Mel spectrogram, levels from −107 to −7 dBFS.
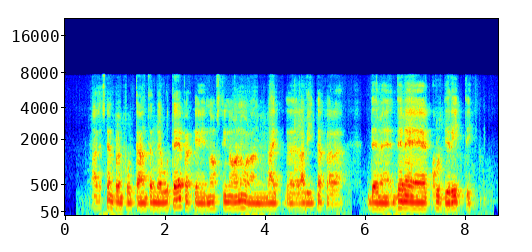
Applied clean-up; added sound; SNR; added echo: neural separator model SepFormer DNS4.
